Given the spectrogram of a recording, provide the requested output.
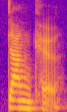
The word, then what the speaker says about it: danke: you in German is danke. Danke. Very simple. The A is like an A sound and the E at the end is like an sound.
